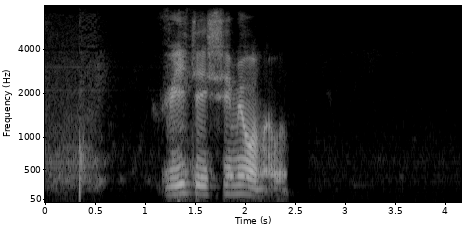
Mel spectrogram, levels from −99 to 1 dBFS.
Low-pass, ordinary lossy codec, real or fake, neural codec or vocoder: 7.2 kHz; Opus, 24 kbps; real; none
